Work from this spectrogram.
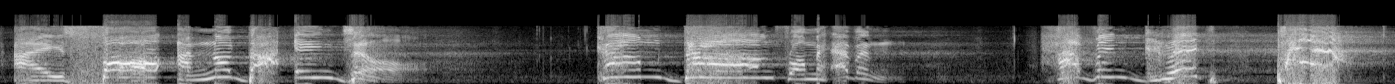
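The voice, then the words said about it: Shouting preacher. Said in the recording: “I'm sorry for shouting. ... Shout, Bishop.”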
